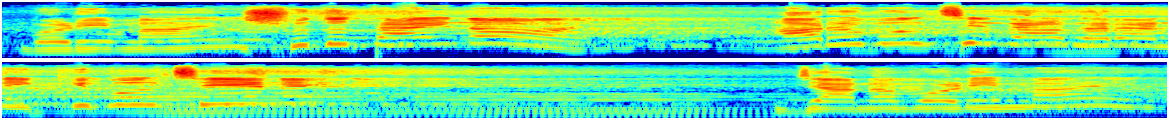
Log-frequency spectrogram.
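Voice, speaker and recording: Woman kirtan storyteller, Bengali accent, very high voice, echoey hall, music under. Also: lively intonation, moderate pace. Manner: dramatic, addressing audience directly. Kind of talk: devotional kirtan narration.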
